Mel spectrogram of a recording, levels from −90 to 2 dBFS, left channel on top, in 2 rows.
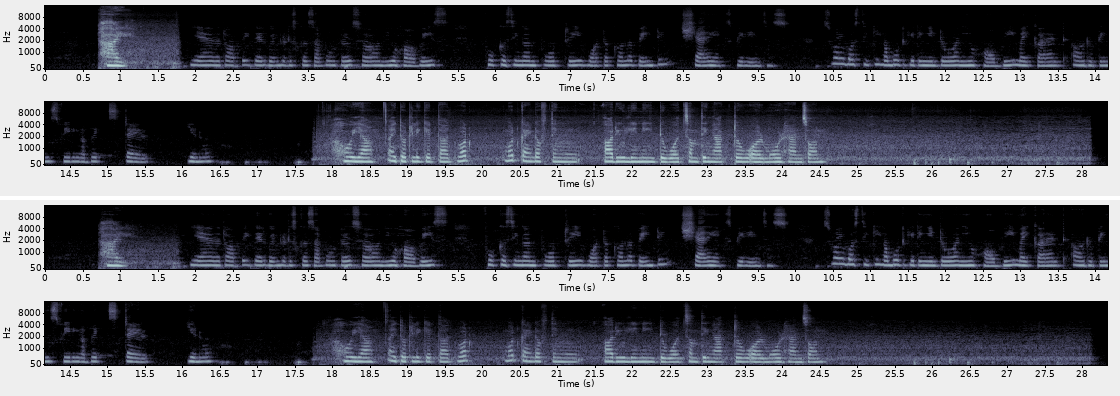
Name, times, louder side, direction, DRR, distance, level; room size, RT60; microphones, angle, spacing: voice 1, 0.7-1.8 17.7-28.1, left 5 dB, 55° left, 0.4 m, -28 dB
voice 2, 1.9-5.3 5.9-9.9 10.5-14.9 15.2-15.5 16.1-16.4 17.5-17.6, right 2 dB, 20° right, 0.3 m, -37 dB
6.6 x 2.9 x 5.7 m
head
